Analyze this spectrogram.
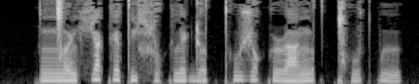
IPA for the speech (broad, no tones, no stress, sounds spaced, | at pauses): ŋ͡ǀ ɤ ɳ ç a k ɛ t̪ i ɕ o k l e ɖ ɤ t t̪ʰ u ʒ ɔ k ɹ a ŋ ɤ t ǀʰ u t p ɯ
